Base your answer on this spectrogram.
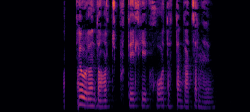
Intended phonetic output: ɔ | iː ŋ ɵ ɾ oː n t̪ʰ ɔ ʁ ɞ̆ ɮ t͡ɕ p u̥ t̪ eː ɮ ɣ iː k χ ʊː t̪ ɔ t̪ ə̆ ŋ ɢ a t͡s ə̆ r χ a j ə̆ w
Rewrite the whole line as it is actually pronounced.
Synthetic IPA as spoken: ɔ | iː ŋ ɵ ɾ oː n t̪ ɔ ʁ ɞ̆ ɮ t͡ɕ p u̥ t̪ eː ɮ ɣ iː k χ ʊː t̪ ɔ t̪ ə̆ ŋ ɢ a t͡s ə̆ r χ a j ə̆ w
